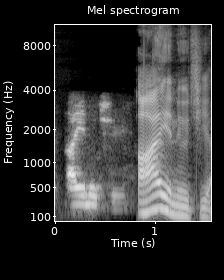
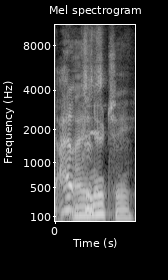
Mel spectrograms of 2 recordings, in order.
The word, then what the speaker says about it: Iannucci: What's the correct way to say your last name? Iannucci. Iannucci. It's coming from, my friends always said Iannucci. You probably hear that a lot. Yeah. Yeah. It goes either way, but it is Iannucci.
